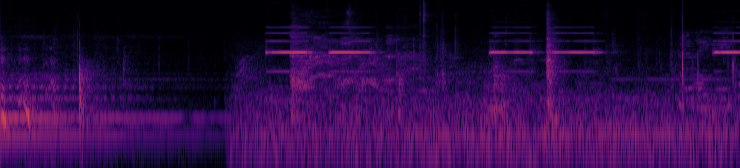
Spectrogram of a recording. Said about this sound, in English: What's that beeping noise? Do you know?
